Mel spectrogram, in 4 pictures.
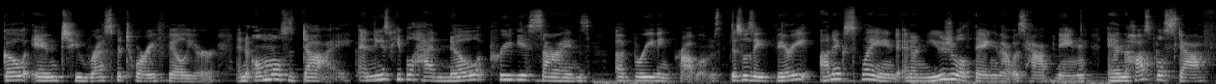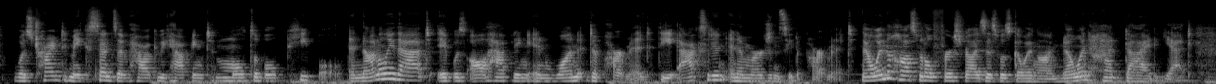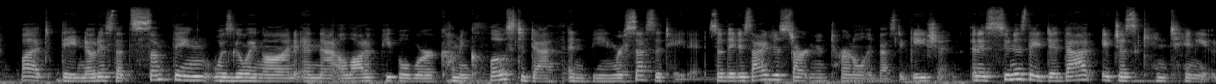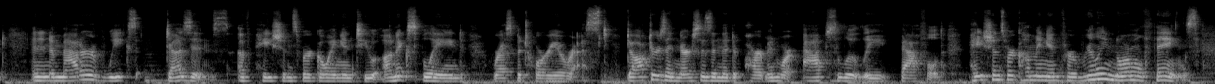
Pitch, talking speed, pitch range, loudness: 165 Hz, 185 wpm, 150-185 Hz, -26 LUFS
